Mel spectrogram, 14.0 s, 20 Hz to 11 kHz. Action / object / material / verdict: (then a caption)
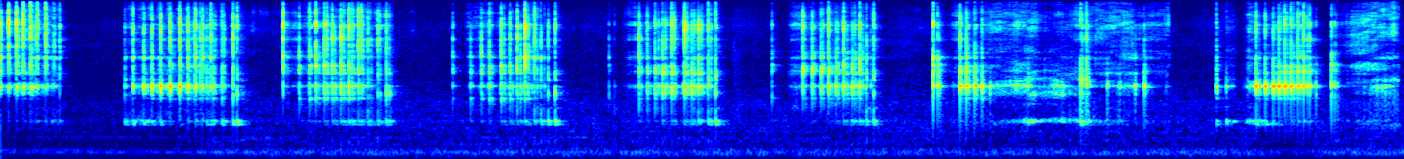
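scrape / hollow bamboo tube with ridged slats, scraped with a wooden mallet / bamboo / none. A hollow bamboo tube with ridged slats, resting on carpet, is struck and scraped with a round-headed wooden mallet. Bursts of rapid, clattering taps ring with a bright tone near 1.9 kHz and a lower resonance around 650 Hz. The bursts are separated by short pauses.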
